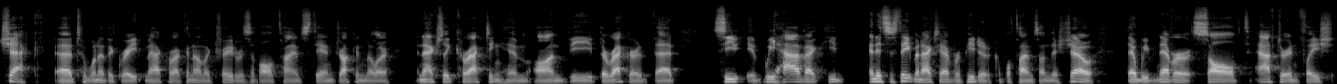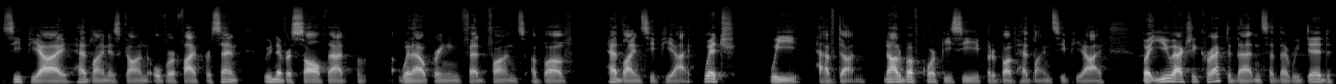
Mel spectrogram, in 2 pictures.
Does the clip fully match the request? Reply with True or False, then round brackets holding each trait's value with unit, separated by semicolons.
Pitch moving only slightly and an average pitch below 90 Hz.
False (2.3 semitones; 100 Hz)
